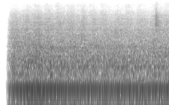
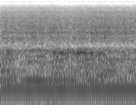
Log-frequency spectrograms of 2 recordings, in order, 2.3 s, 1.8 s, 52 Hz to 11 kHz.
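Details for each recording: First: Bosch Nexxt DX washer WFMC4300UC/01 showing red E04 error on drain cycle: steady rough drone with gritty, rasping edge, sounds like gravel at the pump/filter area; drain pump suspected as the cause and later replaced. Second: Bosch Nexxt washer WFMC4300UC/01 after replacing drain pump (assembly 00436440) for E04 error, drain cycle: steady hum with water rushing, slightly noisy at first while full of air; normal drain pump operation.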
